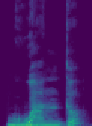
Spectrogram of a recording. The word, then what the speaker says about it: guanto: So if G, the letter G is followed by A or U or H, we will have a hard sound. I will have the sound like G, like go, good, or garage.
